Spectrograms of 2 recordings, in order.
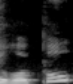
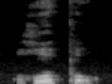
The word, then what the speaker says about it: repos: Et aussi repos, on voit bien qu'on ne prononce pas le s. Voilà. Donc c'est le repos.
